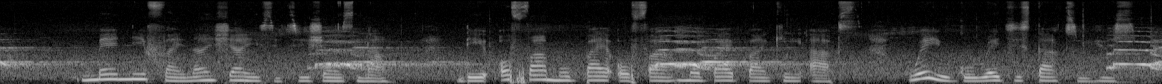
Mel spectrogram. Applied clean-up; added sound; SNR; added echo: none; Bird vocalization, bird call, bird song; 2 dB; none.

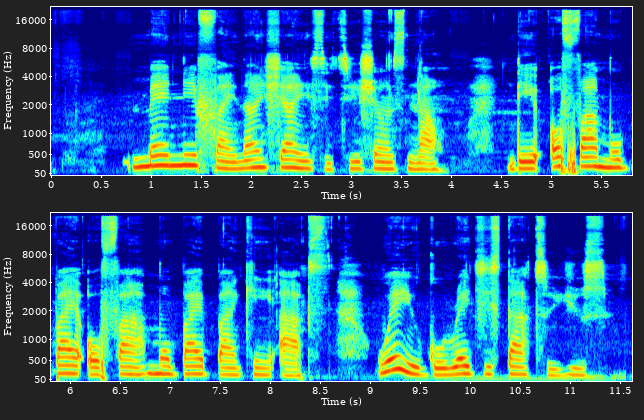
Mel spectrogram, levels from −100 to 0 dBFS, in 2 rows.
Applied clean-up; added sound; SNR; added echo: none; none; none; none.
